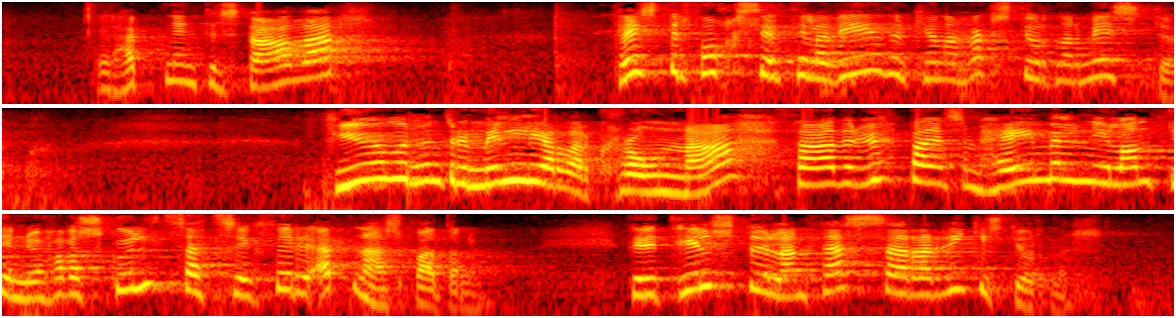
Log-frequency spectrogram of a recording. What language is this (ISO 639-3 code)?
isl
